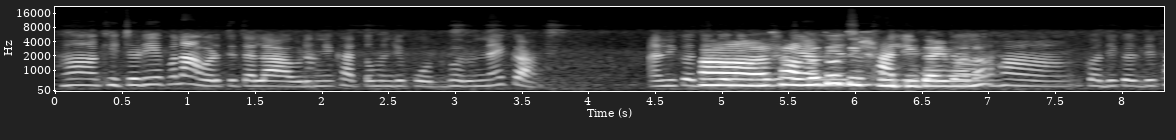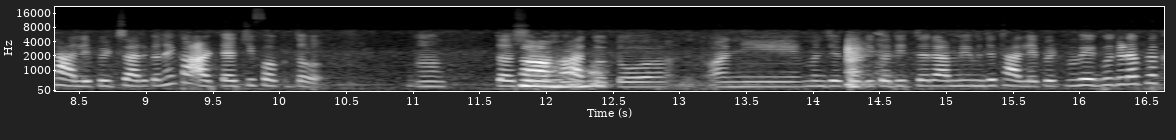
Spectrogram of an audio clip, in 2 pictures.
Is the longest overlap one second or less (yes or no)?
no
